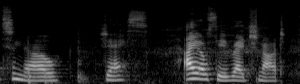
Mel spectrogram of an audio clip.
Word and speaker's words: Regnart: know jess i obviously reg knot it's not red no it's not red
